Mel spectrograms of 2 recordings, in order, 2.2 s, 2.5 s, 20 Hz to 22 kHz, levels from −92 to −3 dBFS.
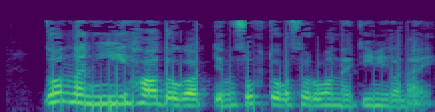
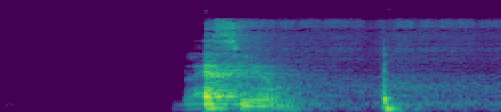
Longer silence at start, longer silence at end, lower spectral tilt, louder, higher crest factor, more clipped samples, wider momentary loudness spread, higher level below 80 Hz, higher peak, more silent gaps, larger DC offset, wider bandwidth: second, 0.25 s vs 0.95 s; second, 0 s vs 0.5 s; about the same, -4.5 dB/octave vs -5 dB/octave; second, -27 LUFS vs -24 LUFS; second, 16 dB vs 24 dB; neither; second, 7 LU vs 13 LU; about the same, -56 dBFS vs -58 dBFS; second, -10 dBFS vs -4 dBFS; neither; neither; about the same, 12 kHz vs 12.5 kHz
